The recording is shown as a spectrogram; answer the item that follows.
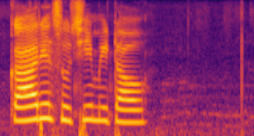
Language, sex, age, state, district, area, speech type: Hindi, female, 18-30, Uttar Pradesh, Sonbhadra, rural, read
